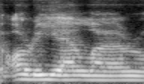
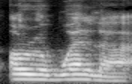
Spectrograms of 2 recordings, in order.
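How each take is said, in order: First: The second syllable sounds like 'ree'. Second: The second syllable sounds like 'wel'. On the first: The speaker calls it wrong. "For some reason, they say Oriella" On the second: The speaker calls it right. "But it's pronounced Orwella"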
